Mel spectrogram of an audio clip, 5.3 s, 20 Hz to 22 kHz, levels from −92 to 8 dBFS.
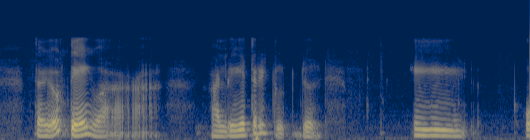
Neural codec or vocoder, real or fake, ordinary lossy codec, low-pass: none; real; none; 7.2 kHz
